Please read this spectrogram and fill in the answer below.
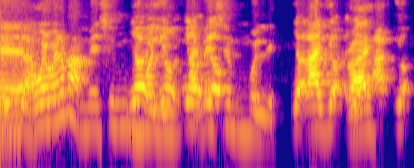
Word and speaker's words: Kofi Mole: Let's move on to some Mole news. You know Kofi Mole. I don't know why you confuse Mole and Molly. I don't know why you do that. Whenever I mention Mole, I mention Mole.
